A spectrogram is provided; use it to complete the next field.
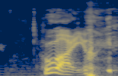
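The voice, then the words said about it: Attempted Russian accent. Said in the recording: “I can't do a Russian accent.”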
